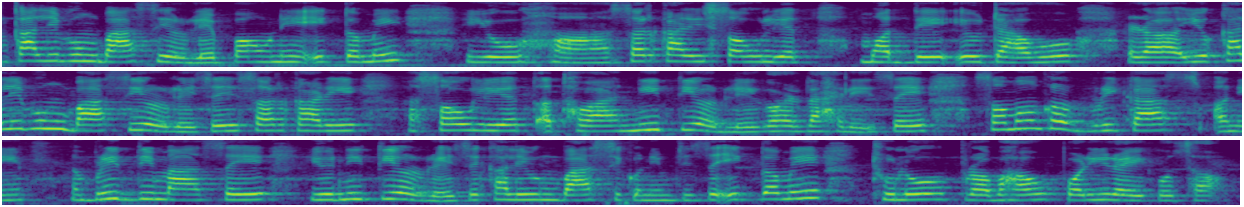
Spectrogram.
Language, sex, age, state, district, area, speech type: Nepali, female, 18-30, West Bengal, Kalimpong, rural, spontaneous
